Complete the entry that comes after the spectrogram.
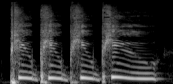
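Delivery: high pew-pew sounds, then playful taunt; mock word-shooting. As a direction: pretend to fire words like a toy gun. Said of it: "with your words saying".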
